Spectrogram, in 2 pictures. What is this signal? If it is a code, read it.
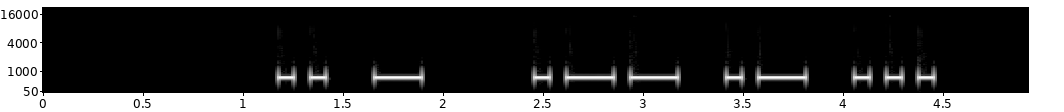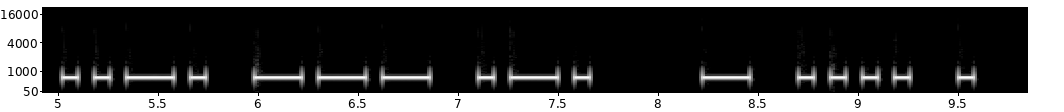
Morse code, heard as a keyed tone, about 15 wpm, 700 Hz. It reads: IT WAS FOR THE
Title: Sentences from Top 1000 Words - Review Part 6 - 15wpm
